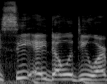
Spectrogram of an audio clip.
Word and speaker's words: Caddy: It's mission time with your boy C-A-D-D-Y, pronounced Caddy.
